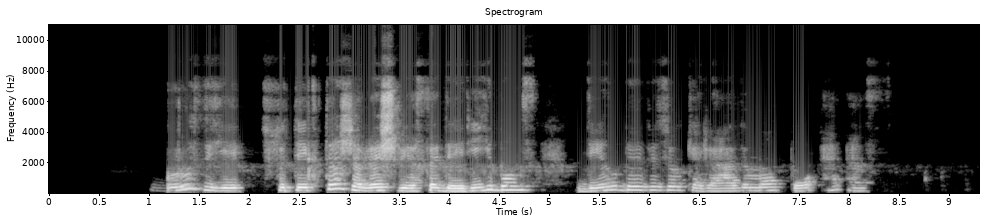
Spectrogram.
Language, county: Lithuanian, Panevėžys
